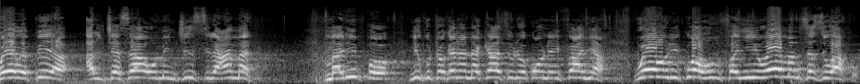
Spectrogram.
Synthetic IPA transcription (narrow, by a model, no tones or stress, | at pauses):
wɛwɛpiaːld͡ʒazaumind͡ʒinsilamal | malipɔnikutɔkananakaziulijɔkuaunaifaɲawɛulikuwahum̩faɲiɛwɛmam̩zaziwakɔ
